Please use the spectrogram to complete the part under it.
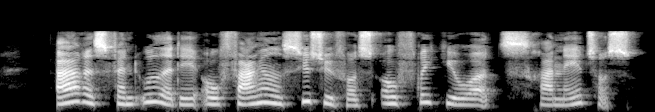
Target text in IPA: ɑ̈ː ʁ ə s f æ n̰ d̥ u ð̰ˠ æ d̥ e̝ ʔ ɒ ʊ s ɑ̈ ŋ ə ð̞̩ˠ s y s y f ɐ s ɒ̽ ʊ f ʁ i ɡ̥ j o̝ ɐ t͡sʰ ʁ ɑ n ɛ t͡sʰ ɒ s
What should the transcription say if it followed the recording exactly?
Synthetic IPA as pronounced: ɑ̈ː ʁ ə s f æ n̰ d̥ u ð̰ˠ æ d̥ e̝ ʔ ɒ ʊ f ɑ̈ ŋ ə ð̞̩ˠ s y s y f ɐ s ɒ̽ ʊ f ʁ i ɡ̥ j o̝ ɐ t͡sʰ ʁ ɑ n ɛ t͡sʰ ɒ s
